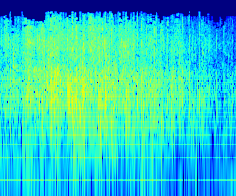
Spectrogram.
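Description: Staged applause at a White House Rose Garden event with President Obama: dense, even clapping holds steady for about two seconds, then eases slightly at the end.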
